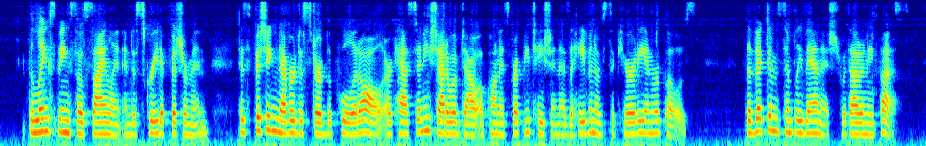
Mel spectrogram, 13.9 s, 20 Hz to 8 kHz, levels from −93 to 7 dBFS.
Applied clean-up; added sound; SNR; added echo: none; none; none; none.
